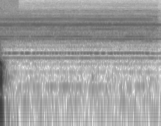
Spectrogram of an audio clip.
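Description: Motorised cinema screen curtain track running as the curtains close across the screen: a faint, steady electric whine that stops near the end.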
